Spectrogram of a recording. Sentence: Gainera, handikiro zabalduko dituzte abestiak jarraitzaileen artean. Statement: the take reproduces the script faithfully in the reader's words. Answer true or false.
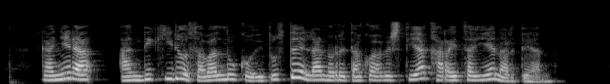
false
